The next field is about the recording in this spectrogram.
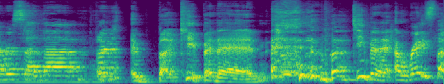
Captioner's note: laughs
